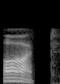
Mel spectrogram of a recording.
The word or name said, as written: ought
